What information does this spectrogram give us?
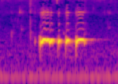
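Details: Zebra dove giving a short burst of about four quick, mellow cooing notes near one pitch, each slightly bent, with a steady low hum underneath.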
